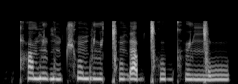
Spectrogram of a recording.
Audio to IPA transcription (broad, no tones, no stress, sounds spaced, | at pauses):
qʰ ũ b ĩ lʲ ɡ ũ b t͡ʃʰ ũ b i lʲ u ǀʰ ũ ɠ a b ǀʰ u b kʰ ʉ lʲ ŋ͡ǀ u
